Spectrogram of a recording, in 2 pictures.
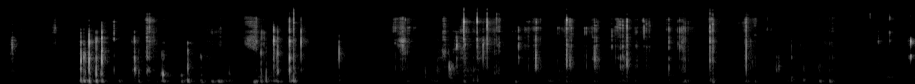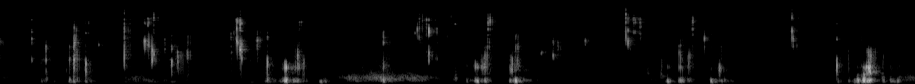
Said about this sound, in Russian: Ты что-то пьешь? Ну да, типа того. Йогурт какой-то. Да, жидкий йогурт. Класс. Я наконец-то отгадал йогурт с третьего раза.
